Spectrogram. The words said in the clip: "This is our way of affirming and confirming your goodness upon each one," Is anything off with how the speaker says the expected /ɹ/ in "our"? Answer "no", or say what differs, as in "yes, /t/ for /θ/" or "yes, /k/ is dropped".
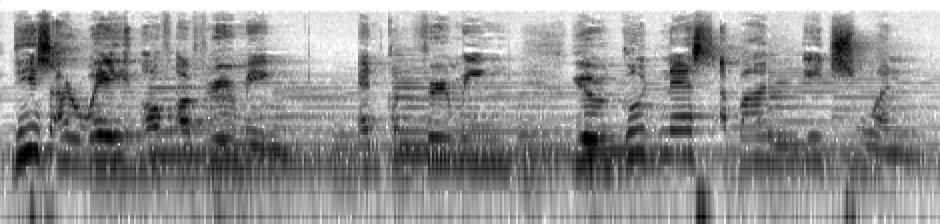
no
